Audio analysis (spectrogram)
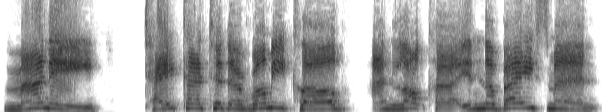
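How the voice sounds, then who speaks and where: A woman's voice: high voice, slow, sharp tone, full character voice. A woman voicing a pet parrot that insistently mimics phrases in a radio play. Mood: insistent mimicry. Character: squawking pet parrot repeating an overheard order. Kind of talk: 1940s radio play acting.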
